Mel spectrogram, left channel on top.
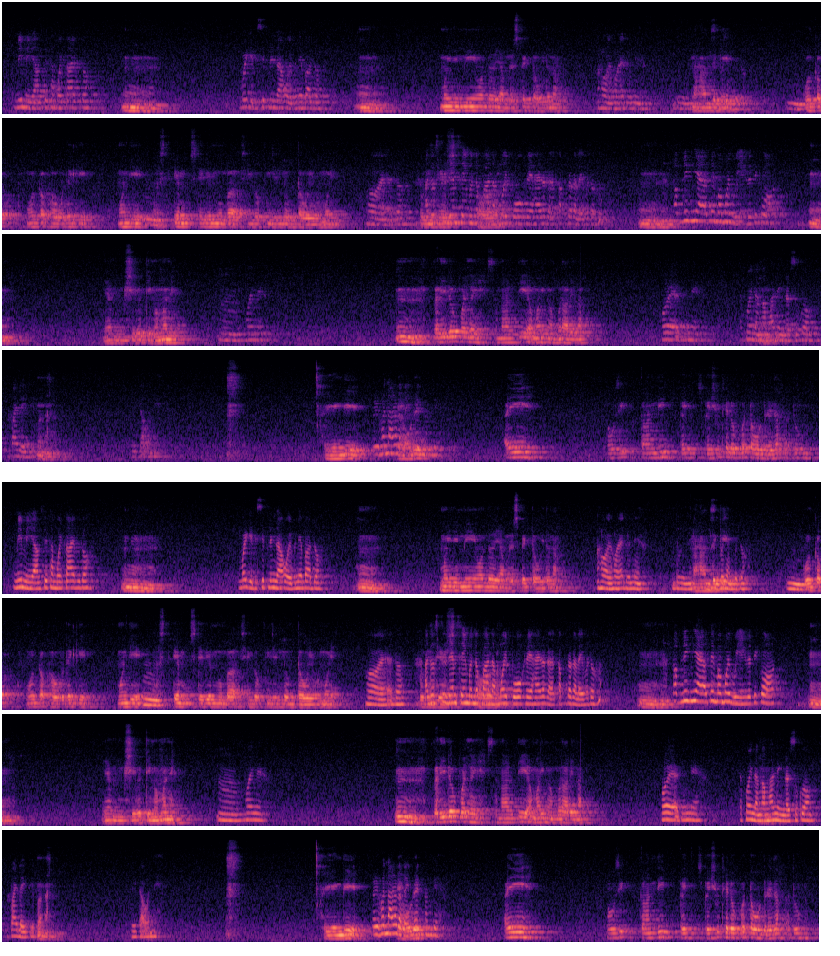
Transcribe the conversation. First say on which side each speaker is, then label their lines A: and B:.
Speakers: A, on the right; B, on the right.
A: ꯃꯤ ꯃꯌꯥꯝꯁꯦ ꯊꯝꯃꯣꯏ ꯀꯥꯏꯕꯗꯣ
B: ꯎꯝꯝ
A: ꯃꯣꯏꯒꯤ ꯗꯤꯁꯤꯄ꯭ꯂꯤꯟꯗ ꯑꯣꯏꯕꯅꯦꯕ ꯑꯗꯣ
B: ꯎꯝ ꯃꯣꯏꯗꯤ ꯃꯤꯉꯣꯟꯗ ꯌꯥꯝ ꯔꯦꯁꯄꯦꯛ ꯇꯧꯋꯤꯗꯅ
A: ꯍꯣꯏ ꯍꯣꯏ ꯑꯗꯨꯅꯦ ꯑꯗꯨꯒꯤꯅꯦ
B: ꯅꯍꯥꯟꯗꯒꯤ
A: ꯅꯨꯡꯁꯤꯕ ꯍꯦꯟꯕꯗꯣ ꯎꯝ
B: ꯋꯥꯔꯜ ꯀꯞ ꯋꯥꯔꯜ ꯀꯞ ꯍꯧꯕꯗꯒꯤ ꯃꯣꯏꯗꯤ
A: ꯎꯝ
B: ꯏꯁꯇꯦꯗꯤꯌꯝ ꯏꯁꯇꯦꯗꯤꯌꯝꯒꯨꯝꯕ ꯁꯦꯡꯗꯣꯛ ꯁꯦꯡꯖꯤꯟ ꯑꯗꯨꯝ ꯇꯧꯋꯦꯕ ꯃꯣꯏ
A: ꯍꯣꯏ ꯑꯗꯣ
B: ꯚꯣꯂꯨꯟꯇꯤꯌꯔꯁ
A: ꯑꯗꯣ ꯏꯁꯇꯨꯗꯤꯝ ꯁꯦꯡꯕ ꯅꯨꯄꯥꯅ
B: ꯇꯧꯔꯒ
A: ꯃꯣꯏ ꯄꯣꯛꯈ꯭ꯔꯦ ꯍꯥꯏꯔꯒ ꯀꯞꯂꯒ ꯂꯩꯕꯗꯣ
B: ꯎꯝ ꯍꯝ
A: ꯀꯞꯂꯤꯡ ꯑꯁꯦꯡꯕ ꯃꯣꯏꯕꯨ ꯌꯦꯡꯂꯥꯗꯤꯀꯣ
B: ꯎꯝ ꯌꯥꯝ ꯅꯨꯡꯁꯤꯕ ꯇꯤꯝ ꯑꯃꯅꯤ
A: ꯎꯝ ꯍꯣꯏꯅꯦ
B: ꯎꯝ ꯀꯔꯤꯗꯤ ꯎꯄꯥꯏ ꯂꯩ ꯁꯅꯥꯗꯤ ꯑꯃ ꯉꯝꯕ ꯇꯥꯔꯦꯅ
A: ꯍꯣꯏ ꯑꯗꯨꯅꯦ ꯑꯩꯈꯣꯏꯅ
B: ꯎꯝ
A: ꯉꯝꯍꯟꯅꯤꯡꯂꯁꯨꯀꯣ ꯎꯄꯥꯏ ꯂꯩꯇꯦꯕ
B: ꯎꯝ
A: ꯀꯔꯤ ꯇꯧꯔꯨꯅꯤ
B: ꯗ ꯍꯌꯦꯡꯗꯤ
A: ꯀꯔꯤ ꯍꯣꯠꯅꯔꯒ
B: ꯑꯦ ꯍꯣꯔꯦꯟ
A: ꯂꯩꯕ꯭ꯔꯥ ꯅꯪꯗꯤ
B: ꯑꯩ ꯍꯧꯖꯤꯛꯀꯥꯟꯗꯤ ꯀꯩꯁꯨ ꯊꯩꯗꯣꯛꯄ ꯇꯧꯗ꯭ꯔꯦꯗ ꯑꯗꯨꯝ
